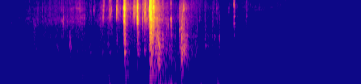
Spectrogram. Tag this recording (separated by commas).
Crack, Wood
